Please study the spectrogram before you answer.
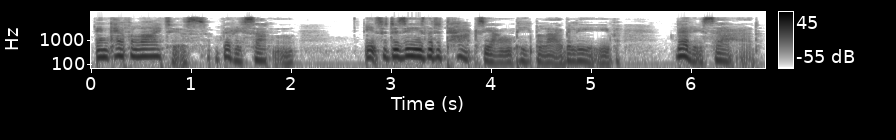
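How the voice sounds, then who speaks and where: A genteel stepmother in a radio play. Her voice is dark and a little husky, moving expressively through clipped, guarded phrases. She sounds coolly disapproving and proper. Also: low-pitched, expressive, normal speed, full character voice. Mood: coolly regretful. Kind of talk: 1940s-style British radio drama acting.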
